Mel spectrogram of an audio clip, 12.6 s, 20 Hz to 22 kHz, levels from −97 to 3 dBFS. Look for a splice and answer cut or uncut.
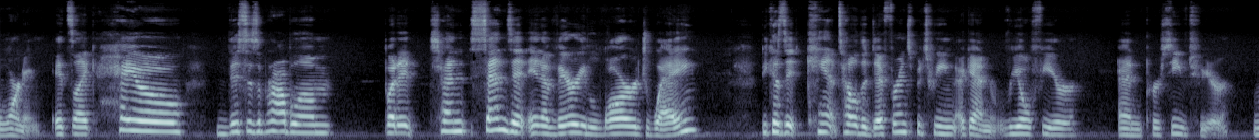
uncut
